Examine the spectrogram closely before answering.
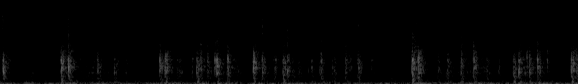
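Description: Faint computer keyboard typing: a run of quick, irregular keystroke clicks.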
